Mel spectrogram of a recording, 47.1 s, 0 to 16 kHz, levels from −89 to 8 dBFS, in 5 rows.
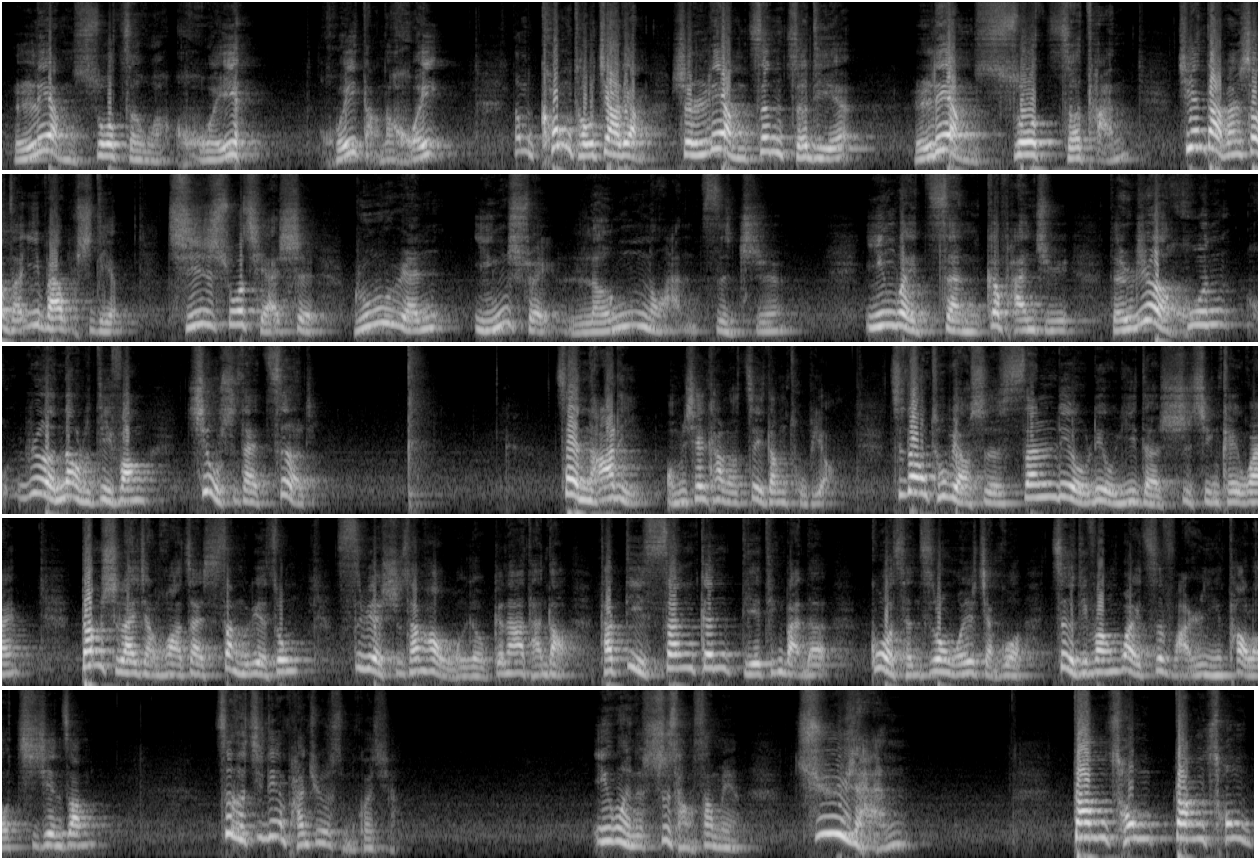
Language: Chinese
